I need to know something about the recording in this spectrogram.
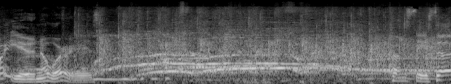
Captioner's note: audience cheering; laughs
